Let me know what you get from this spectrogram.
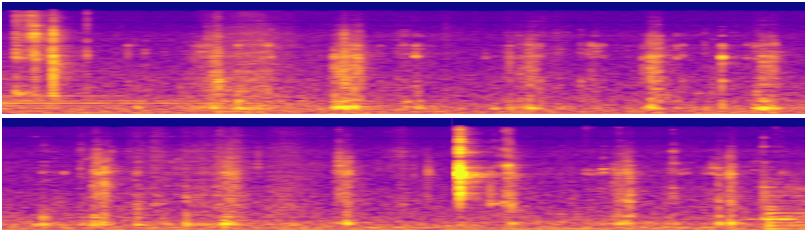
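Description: Raw cucumber dipped in rujak sauce being bitten and chewed: a string of wet crunches, the loudest about six seconds in.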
